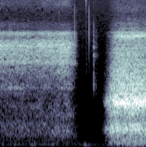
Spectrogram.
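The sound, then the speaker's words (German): Deep breathing as a relaxation exercise: a long, steady airy breath, a brief quiet pause, then a second, louder and fuller breath that carries on to the end, with no talking. “Ja, atme mal tief durch.”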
